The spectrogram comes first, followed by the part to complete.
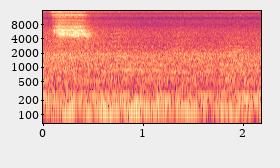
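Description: Low, steady background hum with faint room noise, and a brief soft hiss just after the start.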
